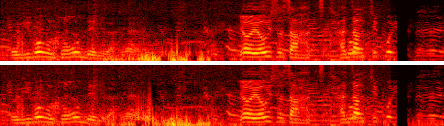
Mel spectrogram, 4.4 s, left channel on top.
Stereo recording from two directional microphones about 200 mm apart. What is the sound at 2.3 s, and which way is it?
Speech, 40° left (ahead or behind).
